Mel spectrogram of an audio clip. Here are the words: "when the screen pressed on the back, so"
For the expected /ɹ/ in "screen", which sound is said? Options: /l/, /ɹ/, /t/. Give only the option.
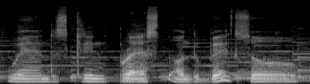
/l/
